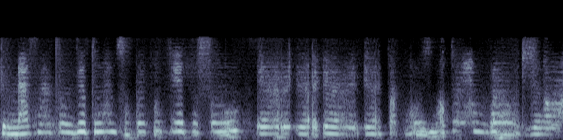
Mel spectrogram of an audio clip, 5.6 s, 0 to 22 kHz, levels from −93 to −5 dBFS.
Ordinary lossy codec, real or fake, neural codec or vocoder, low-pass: Opus, 64 kbps; fake; codec, 44.1 kHz, 0.9 kbps, DAC; 7.2 kHz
